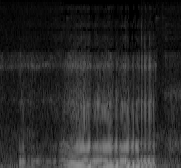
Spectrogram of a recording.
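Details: Mike the dog snoring: a short soft breath, then one long low rattling snore of rapid pulses lasting nearly two seconds before it stops abruptly.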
